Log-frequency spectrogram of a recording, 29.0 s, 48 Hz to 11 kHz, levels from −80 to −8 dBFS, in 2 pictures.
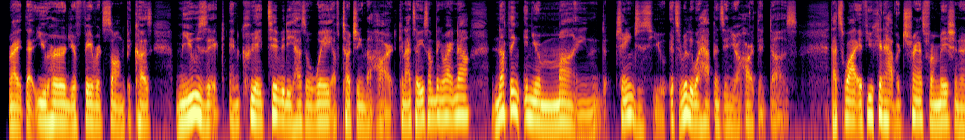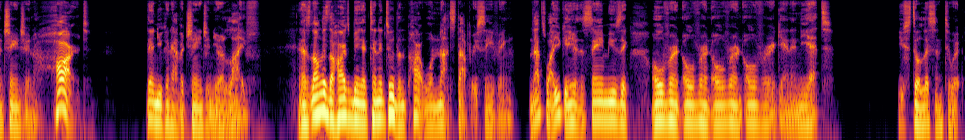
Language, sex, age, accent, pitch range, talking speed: English, male, 30-49, American, 80-105 Hz, 205 wpm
